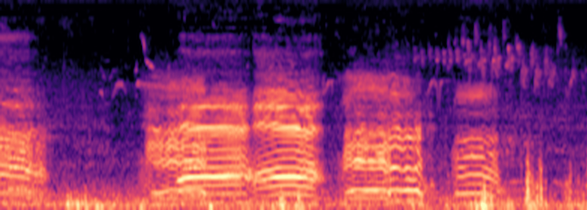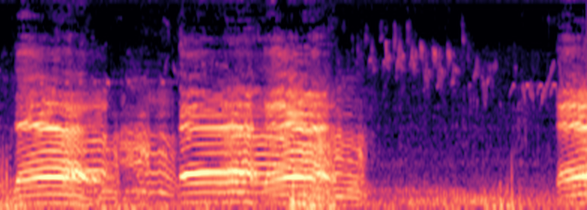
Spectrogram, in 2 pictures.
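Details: Herded cattle roaming freely through a broad oil palm plantation low again and again, a series of loud harmonic moos with arched, falling pitch, one after another with short gaps.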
